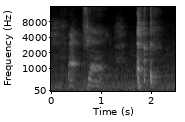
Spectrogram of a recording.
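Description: A young child's short vocal sounds, then a sharp cough near the end.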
